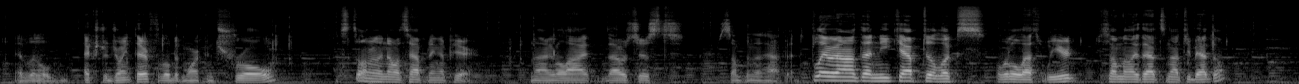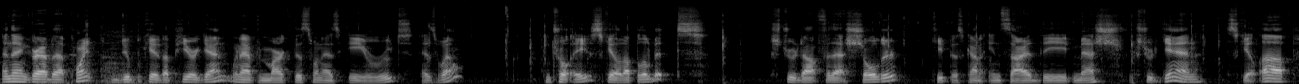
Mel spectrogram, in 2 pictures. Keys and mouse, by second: 0.0 g, 1.6 a, 2.7 ctrl+a, 3.2 Tab, 3.2 KP_1, 4.1 s, 5.2 ctrl+a, 7.3 g, 8.1 Tab, 10.0 click, 10.6 g, 11.2 click, 11.6 click, 12.1 g, 12.4 click, 13.8 shift+d, 17.6 click, 17.6 s, 18.4 ctrl+a, 18.9 click, 19.1 g, 20.2 e, 21.2 click, 21.9 g, 22.4 click, 22.7 g, 23.4 click, 24.0 g, 24.2 ctrl+a, 24.2 click, 24.3 e, 24.7 click, 25.0 ctrl+a, 25.8 click.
